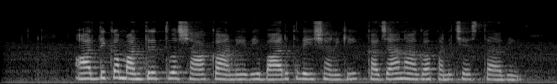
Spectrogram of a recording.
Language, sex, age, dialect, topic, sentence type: Telugu, female, 18-24, Utterandhra, banking, statement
